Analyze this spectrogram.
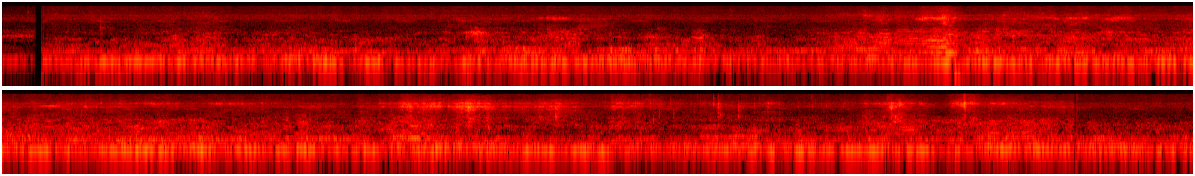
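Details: A steady, dense hum from honey bees as a beekeeper moves a colony out of a traditional log hive into a modern hive. Handling rustles and bumps are heard over the drone.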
